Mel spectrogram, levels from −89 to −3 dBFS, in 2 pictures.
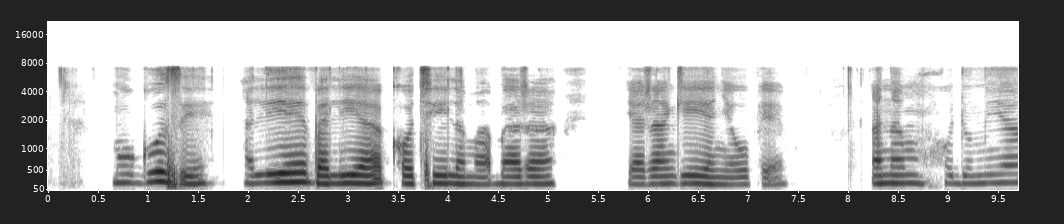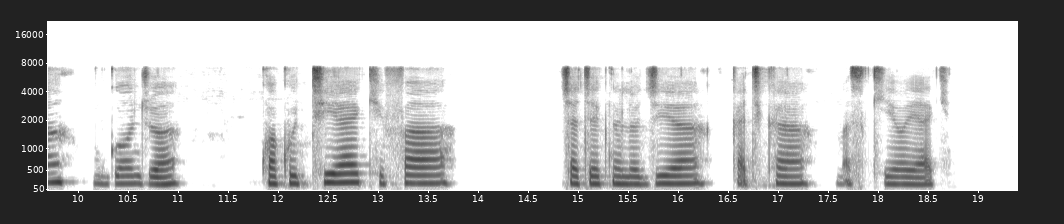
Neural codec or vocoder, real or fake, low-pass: none; real; 7.2 kHz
